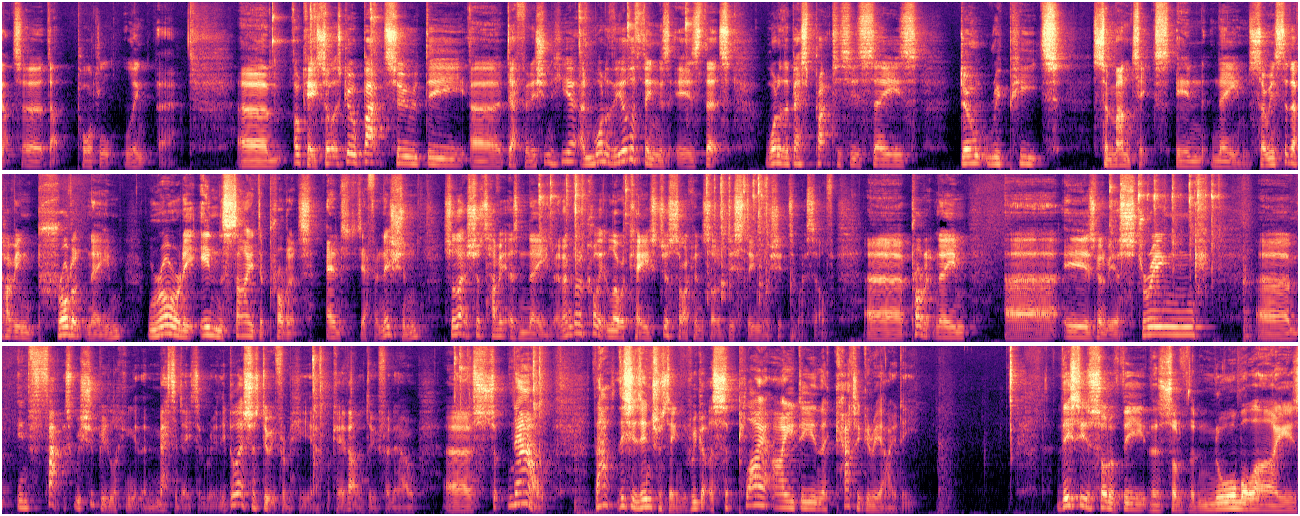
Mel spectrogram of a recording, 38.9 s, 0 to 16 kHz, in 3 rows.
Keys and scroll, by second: 6.4-7.6 typing, 17.9-20.0 typing, 24.3-25.4 typing, 28.6-29.4 typing.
